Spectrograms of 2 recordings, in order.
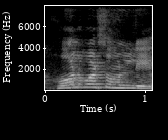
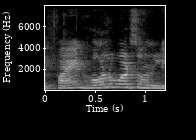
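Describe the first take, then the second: First: Said in the usual way. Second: Slow, deliberate reading. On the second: Shown as a demonstration. Teacher showing students the option, very slowly. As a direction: read the menu option out very slowly. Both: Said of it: "ये वाला मैंने on कर दिया है".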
